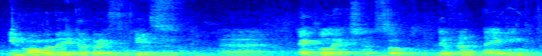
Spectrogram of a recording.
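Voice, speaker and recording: A man's voice: medium pitch, a little fast. Polish-accented man giving a talk in an echoey hall. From Poland. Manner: plain, hesitant delivery with frequent fillers and restarts. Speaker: conference speaker. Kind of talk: technical conference talk. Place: large echoey conference room. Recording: echoey hall, distant, audible background noise.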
